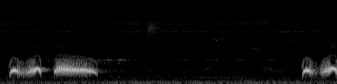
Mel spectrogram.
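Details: Spotted dove on the ground giving a hollow phrase of two brief coos and a sustained third coo, then silence before the next double coo begins, with a faint steady high-pitched hum behind.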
